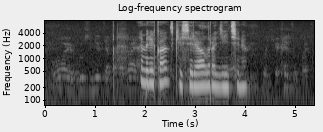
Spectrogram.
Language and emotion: Russian, sad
